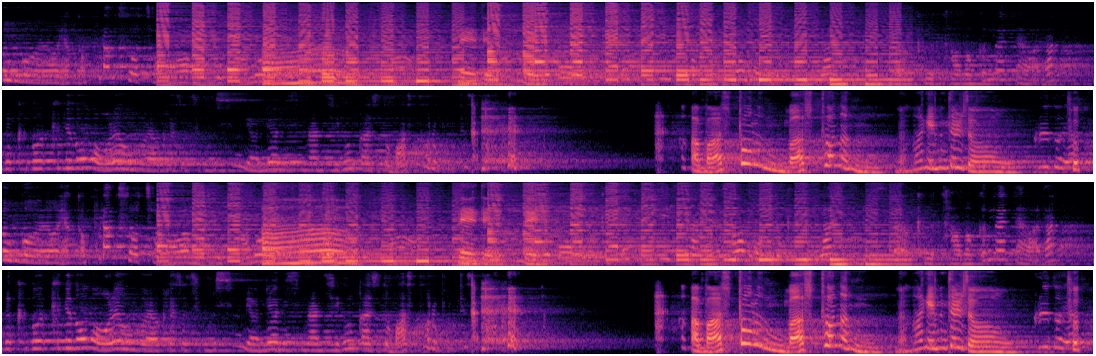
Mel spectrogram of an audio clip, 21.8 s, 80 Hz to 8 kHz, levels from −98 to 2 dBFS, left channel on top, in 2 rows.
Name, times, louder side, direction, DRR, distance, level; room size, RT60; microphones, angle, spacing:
voice 1, 0.0-2.9 3.2-4.2 5.2-10.5 10.9-15.4 15.7-16.1 17.9-18.0 21.2-21.7, right 2 dB, 90° right, 3 dB, 2.4 m, -38 dB
sound 1, 1.5-9.1, left 2 dB, 30° left, 0.9 m, -31 dB
voice 2, 2.6-3.5 4.6-5.5 15.7-16.1 17.4-17.5 17.8-21.1 21.6-21.7, right 3 dB, 35° right, 13 dB, 0.7 m, -28 dB
26.5 x 22.5 x 9.4 m, 2.2 s
head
